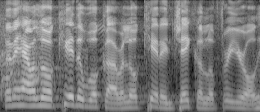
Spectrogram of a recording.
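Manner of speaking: ordinary talk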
